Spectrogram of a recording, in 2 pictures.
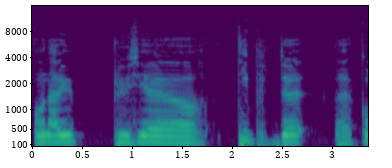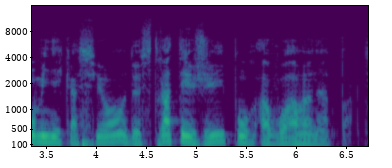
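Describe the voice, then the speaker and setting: A man with a Dutch accent talks at a very slow pace, his fairly high pitch showing ordinary variation and a dark, mellow tone. The sound is dry and close, with no echo. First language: Dutch (speaking French). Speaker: professor. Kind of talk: conference talk. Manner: halting.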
